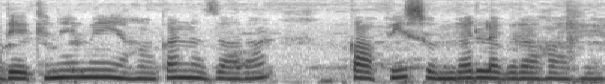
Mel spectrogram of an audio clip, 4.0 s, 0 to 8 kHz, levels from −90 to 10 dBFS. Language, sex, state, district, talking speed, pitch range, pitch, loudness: Hindi, female, Madhya Pradesh, Dhar, 150 wpm, 210-240 Hz, 225 Hz, -15 LUFS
